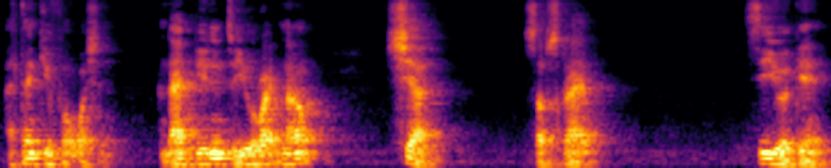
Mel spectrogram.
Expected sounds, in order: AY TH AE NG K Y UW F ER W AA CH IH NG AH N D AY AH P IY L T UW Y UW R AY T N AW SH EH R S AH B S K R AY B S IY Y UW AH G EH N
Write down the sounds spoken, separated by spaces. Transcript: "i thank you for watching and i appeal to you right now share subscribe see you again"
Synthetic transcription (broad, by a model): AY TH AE NG K Y UW F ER W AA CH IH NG AH N D AY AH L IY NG T UW Y UW R AY T N AW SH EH L S AH B S K R AY B S IY Y UW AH G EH N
